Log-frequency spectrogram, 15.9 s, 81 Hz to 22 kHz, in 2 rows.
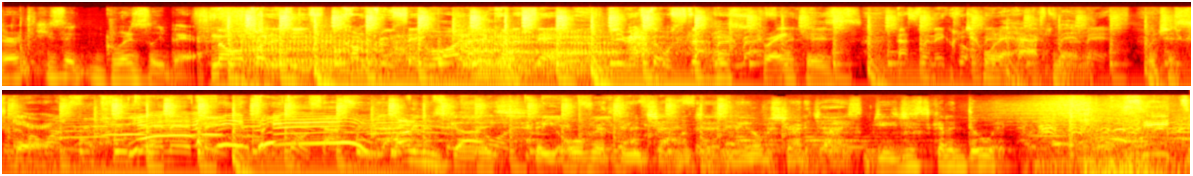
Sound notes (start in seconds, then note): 1.3 bear growling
